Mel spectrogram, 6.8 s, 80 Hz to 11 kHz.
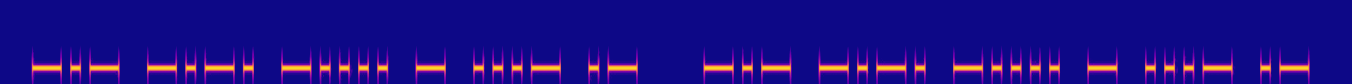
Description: Morse code, heard as a keyed tone, about 25 wpm, 700 Hz. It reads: KC6TVA KC6TVA
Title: USA Call Signs Repeated 3x 25wpm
